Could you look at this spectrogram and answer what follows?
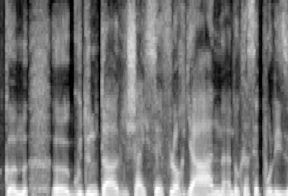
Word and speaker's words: Florian: Florian devient Florian. Florian, oui, c'est prononcé à l'allemande.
